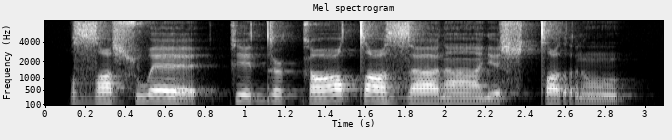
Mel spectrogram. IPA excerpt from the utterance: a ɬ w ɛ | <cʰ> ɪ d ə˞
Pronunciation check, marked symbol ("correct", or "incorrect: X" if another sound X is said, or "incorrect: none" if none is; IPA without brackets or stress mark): incorrect: k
